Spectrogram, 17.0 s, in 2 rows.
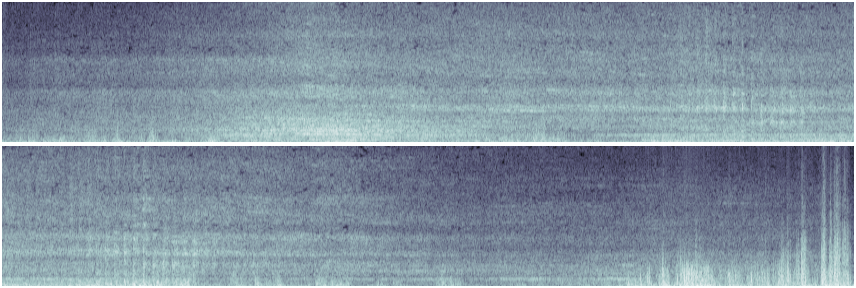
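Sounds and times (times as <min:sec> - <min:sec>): train wheels rumbling on rail: 0:00.0 - 0:17.0
wheels clacking over track: 0:02.4 - 0:11.1.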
